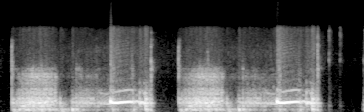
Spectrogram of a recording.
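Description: Two noisy breath cycles, each carrying a high musical whistling tone that comes and goes with the breath rather than staying constant: wheezes.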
